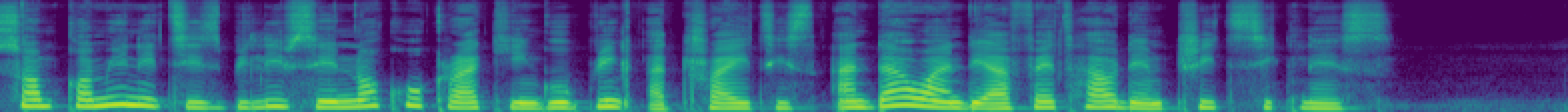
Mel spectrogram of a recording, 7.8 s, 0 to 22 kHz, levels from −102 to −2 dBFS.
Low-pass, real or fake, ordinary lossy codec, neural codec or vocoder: none; real; none; none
